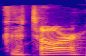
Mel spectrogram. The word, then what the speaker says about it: Qatar: Qatar, yeah.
